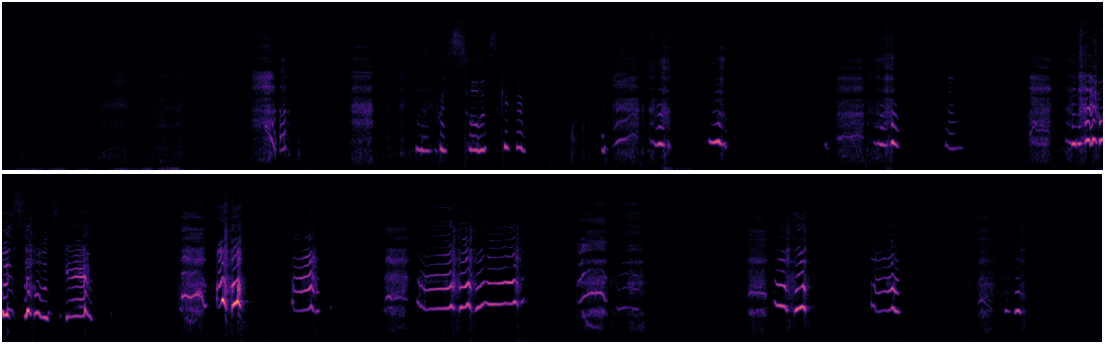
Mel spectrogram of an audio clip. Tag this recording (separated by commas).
Human voice, Crying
